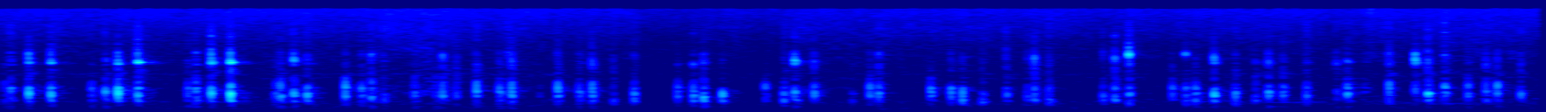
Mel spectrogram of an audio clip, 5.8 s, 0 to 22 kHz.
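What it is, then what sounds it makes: Soft plastic squeeze bottle. Long nails tap and scratch rapidly along the body of a small, hollow, bright green soft plastic squeeze bottle with a white cap. The result is a quick, uneven stream of dozens of short, dry clicks with a hollow plastic tone around 650 Hz, each one dying away almost at once.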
